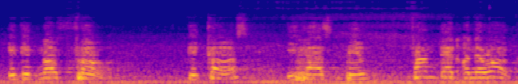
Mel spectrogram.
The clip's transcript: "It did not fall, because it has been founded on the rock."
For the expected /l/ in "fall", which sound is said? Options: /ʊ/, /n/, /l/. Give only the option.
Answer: /n/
